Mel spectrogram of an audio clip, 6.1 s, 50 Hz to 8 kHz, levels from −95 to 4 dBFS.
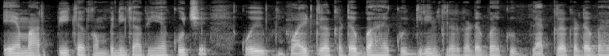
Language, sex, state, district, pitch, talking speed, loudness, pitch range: Hindi, male, Jharkhand, Garhwa, 115 Hz, 245 wpm, -21 LUFS, 110-120 Hz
